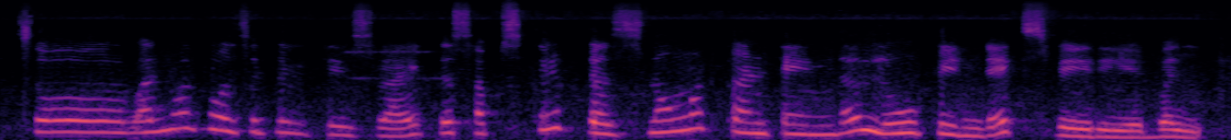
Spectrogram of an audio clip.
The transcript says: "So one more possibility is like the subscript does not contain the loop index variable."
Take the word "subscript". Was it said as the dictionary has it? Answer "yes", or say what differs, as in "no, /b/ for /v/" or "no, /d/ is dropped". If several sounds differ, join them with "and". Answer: yes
